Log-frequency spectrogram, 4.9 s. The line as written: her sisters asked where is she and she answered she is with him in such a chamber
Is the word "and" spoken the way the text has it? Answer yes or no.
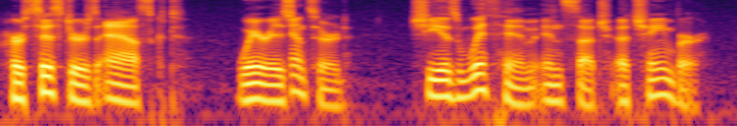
no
